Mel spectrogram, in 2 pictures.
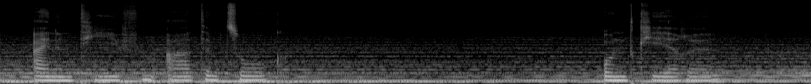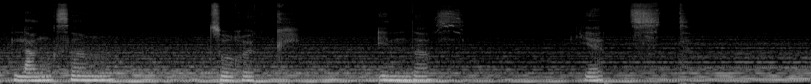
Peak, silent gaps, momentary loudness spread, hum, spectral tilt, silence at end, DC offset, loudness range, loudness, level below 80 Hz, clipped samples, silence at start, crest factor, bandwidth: -10 dBFS; none; 12 LU; none; -7.5 dB/octave; 0 s; under 0.1%; 7 LU; -27 LUFS; -54 dBFS; under 0.1%; 0 s; 16 dB; 18.5 kHz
